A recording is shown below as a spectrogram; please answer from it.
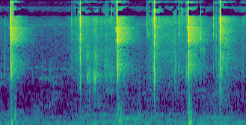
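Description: Scissors snip off the excess tape wrapped five or six layers around a wire splice, giving six sharp, close cuts spaced about half a second apart in an otherwise quiet room.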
